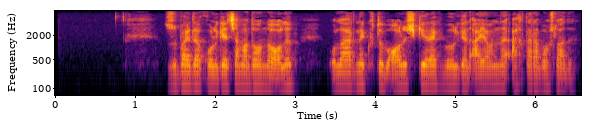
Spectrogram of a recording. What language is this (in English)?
Uzbek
